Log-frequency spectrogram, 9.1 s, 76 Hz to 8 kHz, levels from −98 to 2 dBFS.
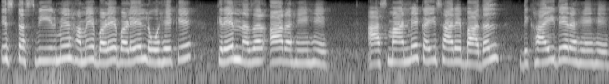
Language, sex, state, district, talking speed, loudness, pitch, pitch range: Hindi, female, Madhya Pradesh, Bhopal, 140 wpm, -13 LUFS, 270 Hz, 255-290 Hz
